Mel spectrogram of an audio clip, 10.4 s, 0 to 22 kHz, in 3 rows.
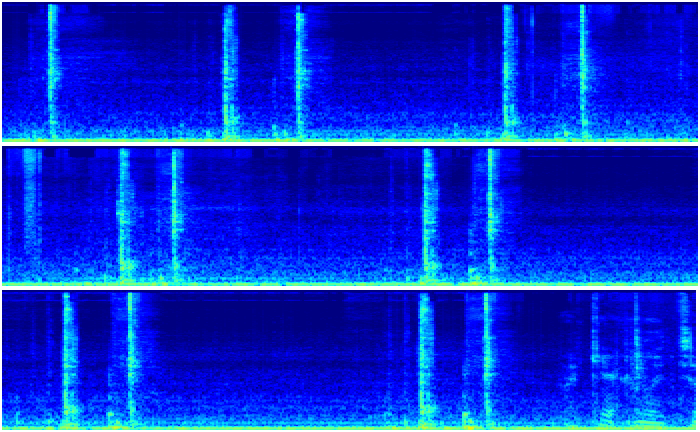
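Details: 2011 Ford Escape shift interlock that sticks in Park mostly on cold mornings: sharp paired clicks every second or two as helper presses and releases brake; solenoid engaging and dropping out, something found on back of it possibly sticking.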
